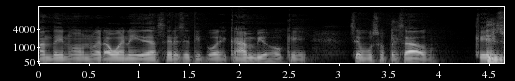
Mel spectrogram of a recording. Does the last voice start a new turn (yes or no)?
yes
